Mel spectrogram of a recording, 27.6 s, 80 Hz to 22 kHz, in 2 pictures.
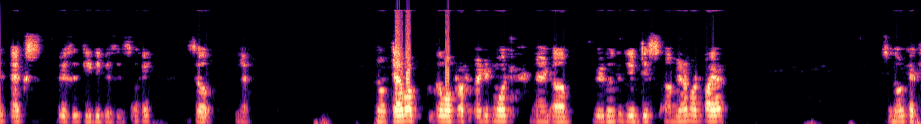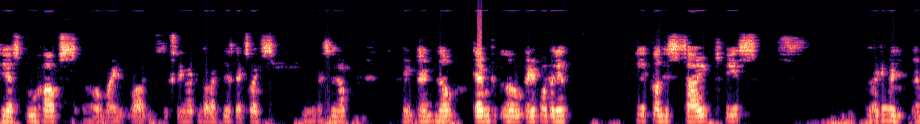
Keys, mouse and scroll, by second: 1.3-2.5 middle drag, 2.5-3.1 scroll down 2, 3.1-4.5 scroll up 3, 4.5 KP_1, 5.8 Tab, 6.6 z, 9.1 click, 10.0-13.0 drag, 13.3-15.7 middle drag, 15.7 KP_3, 16.8 KP_1, 17.4-20.2 scroll up 3, 20.2 b, 21.1-21.6 scroll down 1, 21.6-24.8 middle drag, 24.8-26.4 scroll down 1, 26.4 Tab.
